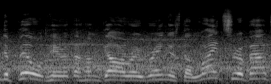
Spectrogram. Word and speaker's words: Hungaroring: This episode, we're going to be racing for the Hungarian GP, the Hungaroring.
